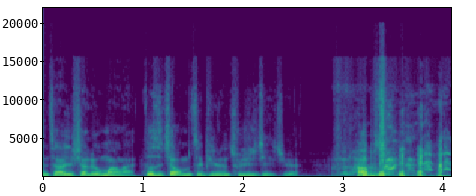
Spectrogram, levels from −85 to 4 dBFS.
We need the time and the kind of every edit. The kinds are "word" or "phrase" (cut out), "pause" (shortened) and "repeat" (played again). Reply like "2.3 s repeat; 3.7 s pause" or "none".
1.0 s pause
